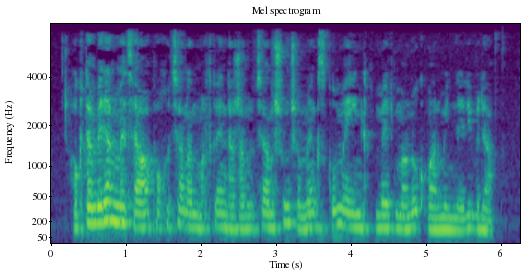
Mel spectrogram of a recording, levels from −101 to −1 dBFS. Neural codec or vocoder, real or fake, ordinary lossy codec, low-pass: none; real; AAC, 48 kbps; 7.2 kHz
